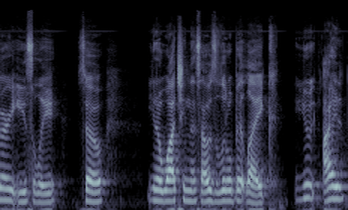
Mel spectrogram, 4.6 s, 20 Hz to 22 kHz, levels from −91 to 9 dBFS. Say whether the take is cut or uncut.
uncut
